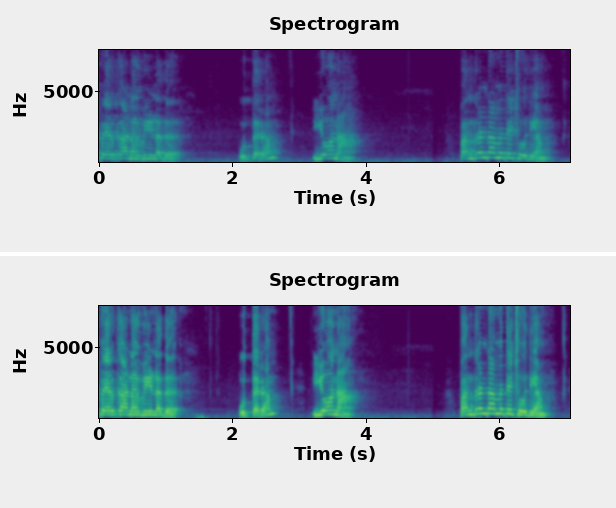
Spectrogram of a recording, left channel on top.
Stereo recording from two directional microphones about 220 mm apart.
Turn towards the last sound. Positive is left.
turn(degrees=-45)  # may be behind; listen again after turning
